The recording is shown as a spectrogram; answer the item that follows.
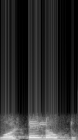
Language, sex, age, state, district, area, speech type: Kannada, female, 18-30, Karnataka, Mandya, urban, conversation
